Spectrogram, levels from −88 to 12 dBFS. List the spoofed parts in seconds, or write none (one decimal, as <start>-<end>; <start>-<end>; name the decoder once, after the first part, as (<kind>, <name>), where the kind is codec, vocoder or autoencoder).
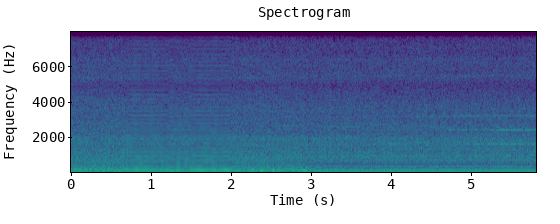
0.7-2.0 (vocoder, Vocos)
